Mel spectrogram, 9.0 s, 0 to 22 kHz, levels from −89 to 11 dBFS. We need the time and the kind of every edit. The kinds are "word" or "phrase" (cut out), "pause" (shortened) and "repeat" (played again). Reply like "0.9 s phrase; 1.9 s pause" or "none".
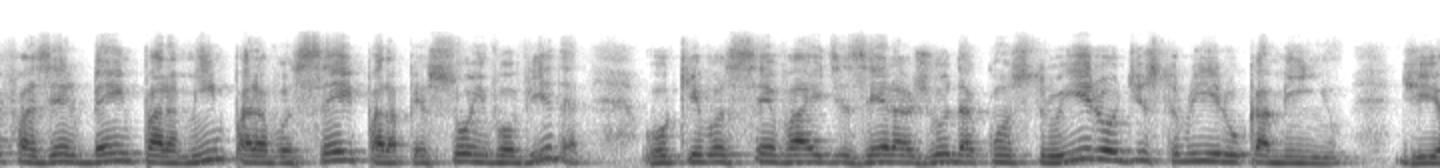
none

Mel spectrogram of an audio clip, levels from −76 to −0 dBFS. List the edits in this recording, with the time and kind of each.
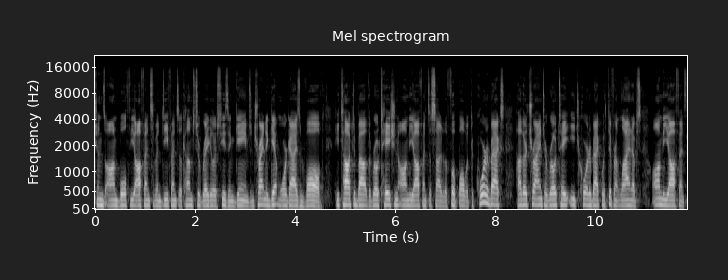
1.7 s phrase

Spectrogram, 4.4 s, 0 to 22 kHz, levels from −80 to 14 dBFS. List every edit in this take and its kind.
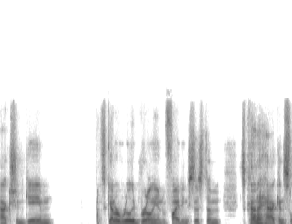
none

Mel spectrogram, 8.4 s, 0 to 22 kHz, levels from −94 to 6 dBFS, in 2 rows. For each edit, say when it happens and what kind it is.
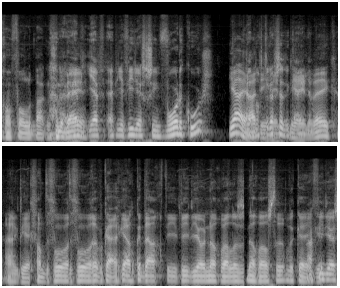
4.5 s phrase; 5.0 s repeat; 7.2 s word

